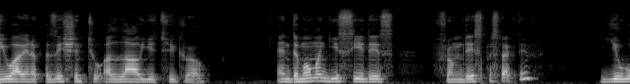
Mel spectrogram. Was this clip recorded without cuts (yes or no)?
yes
